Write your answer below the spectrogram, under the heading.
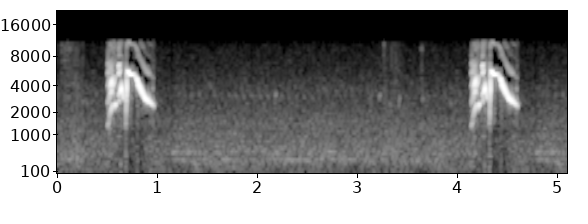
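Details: Goldfinch training song recording with two short, high, descending twittered notes about three and a half seconds apart, quiet between them.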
